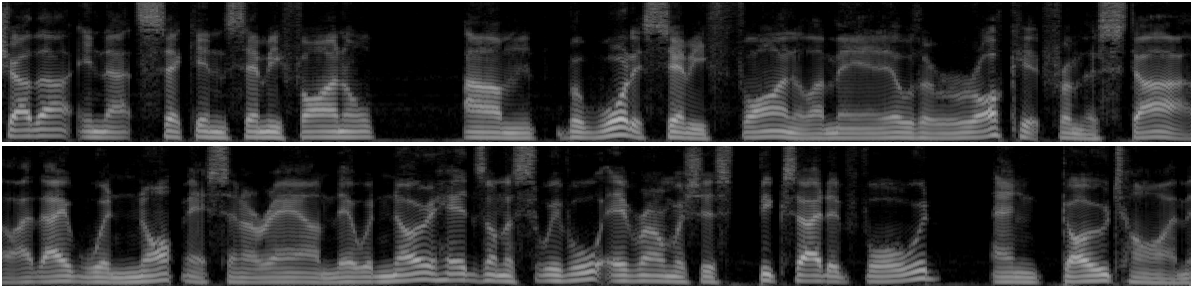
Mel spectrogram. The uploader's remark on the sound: LIVE FROM THE WORLD CHAMPS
